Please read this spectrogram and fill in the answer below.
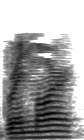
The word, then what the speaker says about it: Bryn Mawr: It's Bryn Mawr, B-R-Y-N space M-A-W-R.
